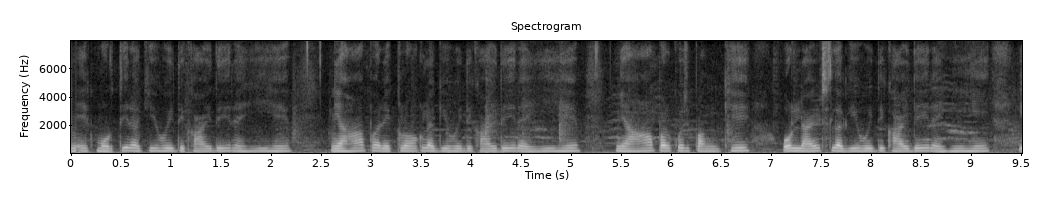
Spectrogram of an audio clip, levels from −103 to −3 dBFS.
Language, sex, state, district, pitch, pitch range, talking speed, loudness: Hindi, female, Bihar, Jahanabad, 180 Hz, 175-185 Hz, 195 wpm, -35 LUFS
